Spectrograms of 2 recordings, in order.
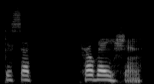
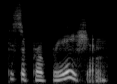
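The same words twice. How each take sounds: First: Disapprobation said slowly, clearly as dis-ap-pro-BAY-shun; carefully fix disapprobation, slow and clean; corrected word. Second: Disapprobation misread as dis-ap-pro-pri-ation; misread word. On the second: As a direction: stumble on disapprobation, an extra syllable like appropriation. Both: Shown as a demonstration. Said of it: "Yeah, disapprobation".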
